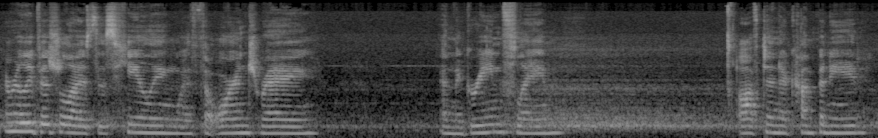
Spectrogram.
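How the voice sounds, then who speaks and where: Woman leading meditation, even-pitched, noisy recording. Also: slow pace, pauses often. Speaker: spiritual teacher leading a class. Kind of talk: guided meditation and spiritual instruction. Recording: clearly noisy recording with background ambience.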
